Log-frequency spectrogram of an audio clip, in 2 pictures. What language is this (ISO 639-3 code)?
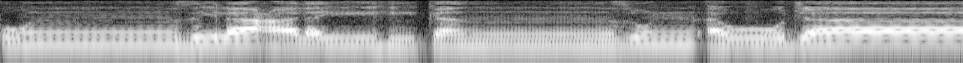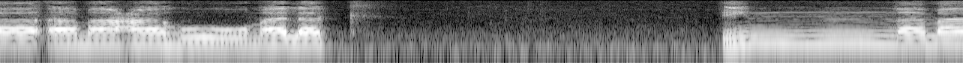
ara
